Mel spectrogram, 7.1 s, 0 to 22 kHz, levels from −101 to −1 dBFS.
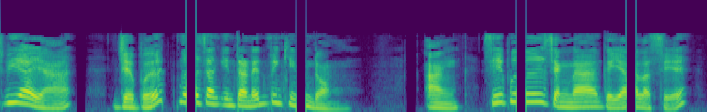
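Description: Speech, and the whole thing sounds dull and smeary, with nothing above 7 kHz and a fizzy edge on sibilants, which is likely AAC compression at something like 24 kbps. There's also a gap between chunks: 100 ms silences at 0.76, 1.86, 2.96, 4.06, 5.16 and 6.26 s, one after each 1 s chunk.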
